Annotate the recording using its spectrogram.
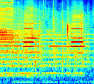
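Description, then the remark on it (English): Several car horns honk together in a sustained, overlapping blare, loud and continuous for the whole moment, with a low engine rumble underneath and no talking; drivers beep their horns to thank and congratulate graduates. “If you will, give them a hand clap or beep your horn and thank them.”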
